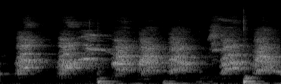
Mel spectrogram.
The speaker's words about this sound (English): Damn, who's out here moaning? I think it's my dog. What's it? Someone's squeaking. That's, I think, Jax.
